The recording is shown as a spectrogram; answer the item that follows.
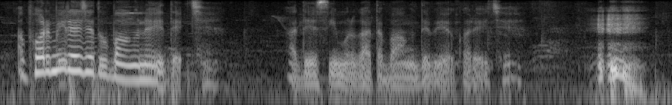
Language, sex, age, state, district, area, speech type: Maithili, female, 45-60, Bihar, Madhepura, rural, spontaneous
